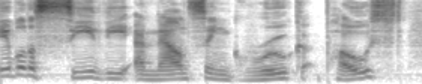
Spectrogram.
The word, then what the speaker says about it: Grok: to see the announcing Gro post which I'm pretty sure that's pronounced with a long o in case you're wondering uh Elon did post on Twitter that it has the long vowel o but anyway they do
